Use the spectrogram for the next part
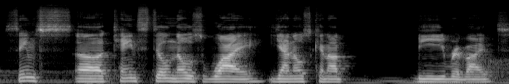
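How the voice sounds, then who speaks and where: Male game streamer: mid-range pitch, informal, off-the-cuff commentary, game music underneath. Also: little pitch movement, takes it slowly, fairly bright tone, clean tone. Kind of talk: casual gameplay commentary.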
